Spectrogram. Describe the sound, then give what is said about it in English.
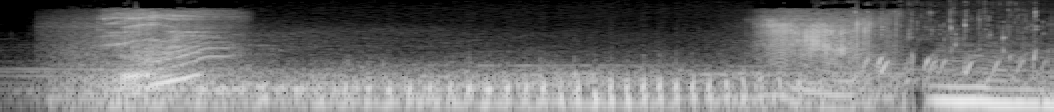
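Whale farts: a low, rapidly pulsing, buzzing rumble that runs for several seconds, with rough bursts of hissy noise near the start and end and no voices. “They say it may just have been whale farts.”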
